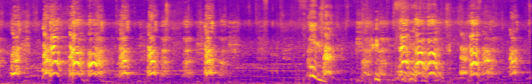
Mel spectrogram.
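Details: Free-roaming dogs bark in repeated bursts, several yaps close together with pauses between, one rising whine near the middle; voices faintly in the background.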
